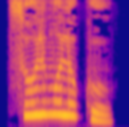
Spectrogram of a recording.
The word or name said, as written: ಸೂಲ್ಮುಲುಕು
